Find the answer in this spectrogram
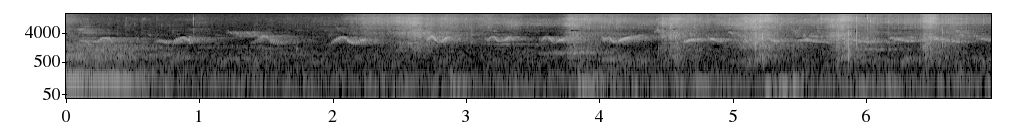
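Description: Faint bird chirping outdoors: a long run of short rising-and-falling notes, two or three a second, starting about a second in. Soft footsteps through grass sound along with it.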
